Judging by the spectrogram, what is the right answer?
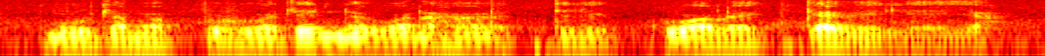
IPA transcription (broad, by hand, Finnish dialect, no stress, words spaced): muːtɑmɑp puhuʋɑt enːeʋ ʋɑnhɑː etːæ ne kuɑleːk kæʋeleː jɑ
